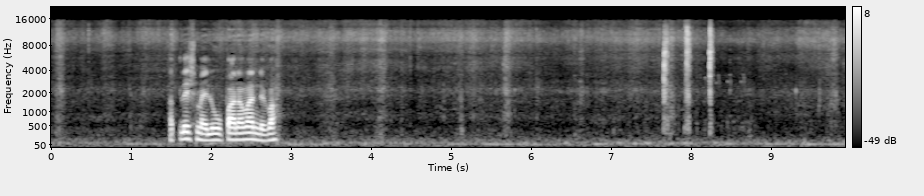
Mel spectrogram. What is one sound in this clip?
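Tall grass rustles as people wade through it.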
